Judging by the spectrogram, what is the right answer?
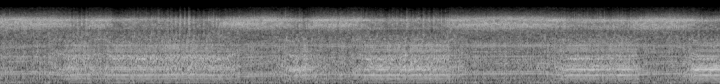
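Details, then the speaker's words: Craftsman gas string trimmer, two-stroke, after a carburetor kit rebuild that cured hard starting and refusal to rev, no carb adjustment needed: high buzzing note snapping up and down cleanly in repeated throttle blips, no bogging. Normal revving. "Seems to be running good. Idles up, starts pretty easy."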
